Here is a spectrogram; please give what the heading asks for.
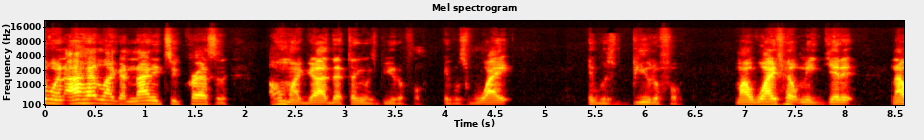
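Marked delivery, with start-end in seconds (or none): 2.2-6.4 softer, lower, savoring each word; hushed admiration. Real, not acted. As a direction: sigh over the beautiful car.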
